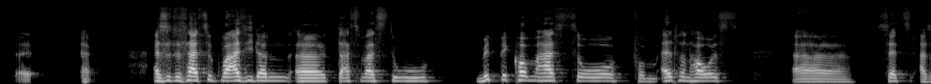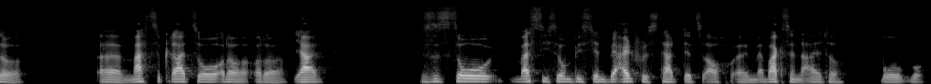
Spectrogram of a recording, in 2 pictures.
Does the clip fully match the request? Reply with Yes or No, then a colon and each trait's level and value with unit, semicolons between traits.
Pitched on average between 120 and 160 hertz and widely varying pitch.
Yes: low, 135 Hz; wide, 6.1 semitones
